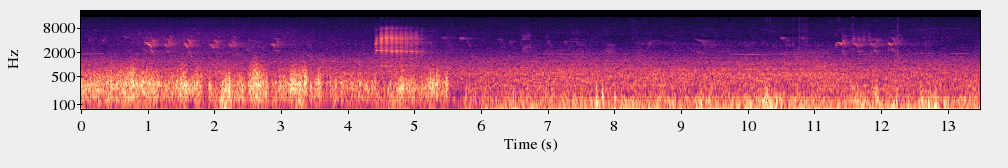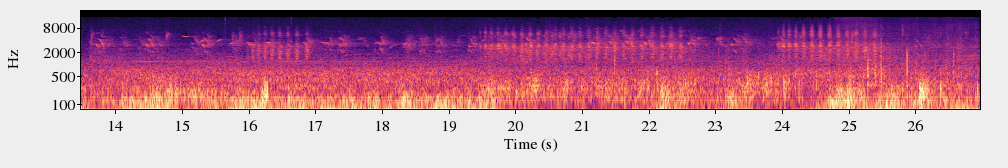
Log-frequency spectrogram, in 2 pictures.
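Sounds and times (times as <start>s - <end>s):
bird rattling call: 4.4s - 5.3s
songbirds chirping and whistling: 13.6s - 26.9s.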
